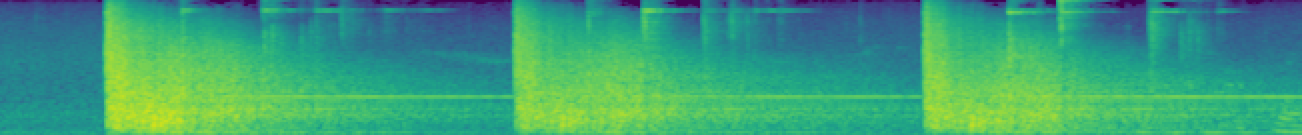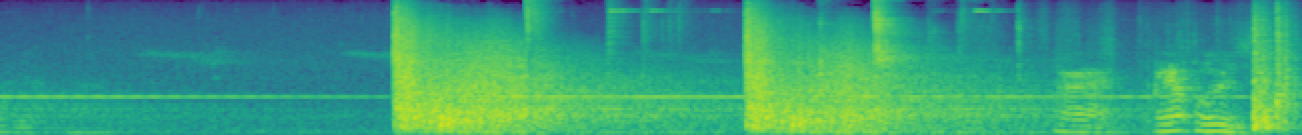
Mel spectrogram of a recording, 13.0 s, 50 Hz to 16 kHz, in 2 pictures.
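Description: An Anderson AM-15 rifle fires 55 grain ammunition outdoors: five loud, sharp shots at uneven intervals, each with a long echoing decay and faint clinks between.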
